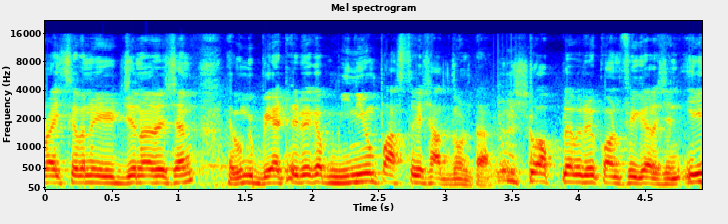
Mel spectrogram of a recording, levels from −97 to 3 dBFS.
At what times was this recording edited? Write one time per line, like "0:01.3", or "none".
0:03.5

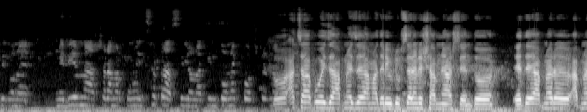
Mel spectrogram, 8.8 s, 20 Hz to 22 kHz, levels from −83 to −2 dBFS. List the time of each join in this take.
0:04.2

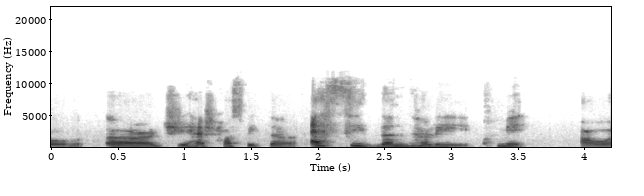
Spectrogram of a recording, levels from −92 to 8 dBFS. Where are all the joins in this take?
0:01.8

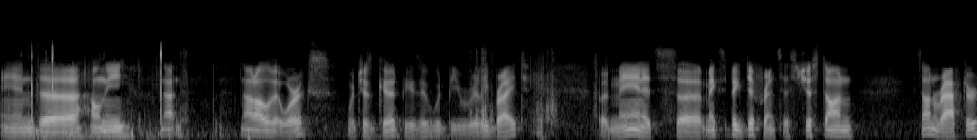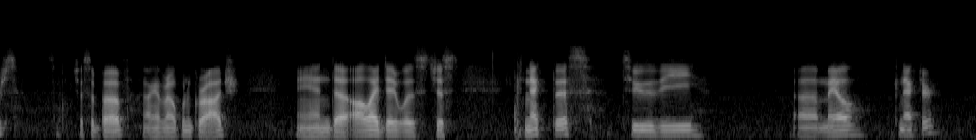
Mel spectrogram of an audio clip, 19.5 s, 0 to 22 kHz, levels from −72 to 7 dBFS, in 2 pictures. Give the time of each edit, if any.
0:12.6

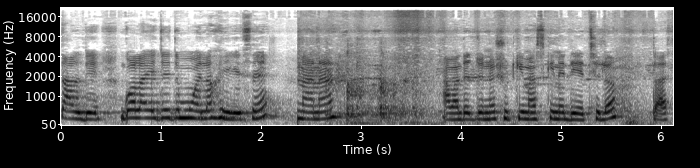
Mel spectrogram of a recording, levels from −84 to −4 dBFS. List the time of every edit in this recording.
0:02.4

